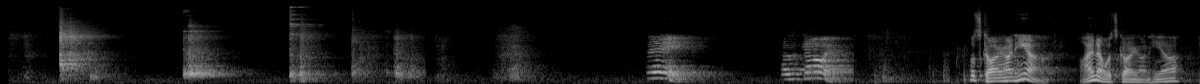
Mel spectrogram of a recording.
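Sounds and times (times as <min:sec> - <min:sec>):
metal knocks and clangs: 0:01.8 - 0:04.3.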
